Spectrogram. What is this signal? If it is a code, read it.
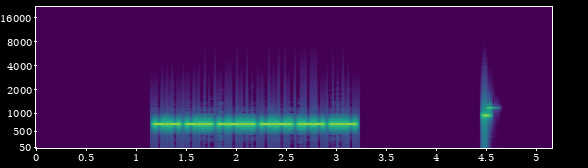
Morse code, heard as a keyed tone, about 41 wpm, 700 Hz. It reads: KB7CWV
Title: USA Call Signs - 6 Characters - 2x Character Spacing - 45wpm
